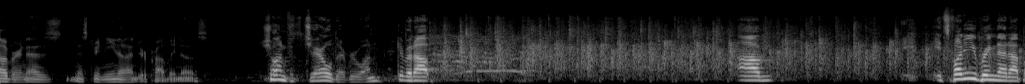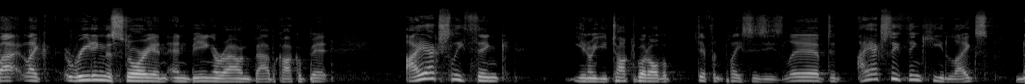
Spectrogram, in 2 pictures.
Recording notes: at Puck Talks Festival.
